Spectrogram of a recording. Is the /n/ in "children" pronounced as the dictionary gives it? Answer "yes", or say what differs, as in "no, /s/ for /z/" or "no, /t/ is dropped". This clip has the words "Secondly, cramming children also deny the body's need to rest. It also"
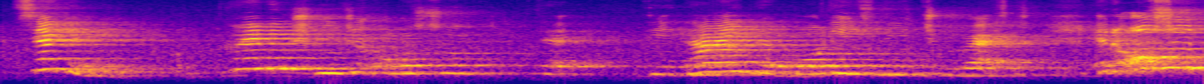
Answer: no, /n/ is dropped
